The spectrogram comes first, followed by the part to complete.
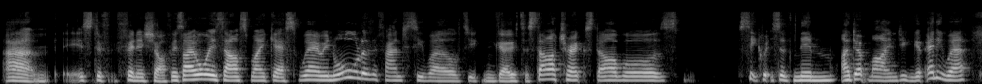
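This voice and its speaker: A woman's voice: lowish voice, moderate pace, darkish tone. A woman hosting a conversational interview in a chatty, informal way. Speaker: podcast host and interviewer.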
